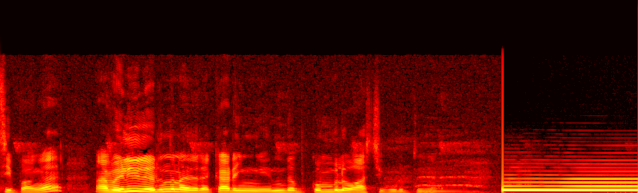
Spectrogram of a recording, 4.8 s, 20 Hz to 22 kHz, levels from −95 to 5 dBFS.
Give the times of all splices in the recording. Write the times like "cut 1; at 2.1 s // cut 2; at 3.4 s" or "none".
cut 1; at 3.8 s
